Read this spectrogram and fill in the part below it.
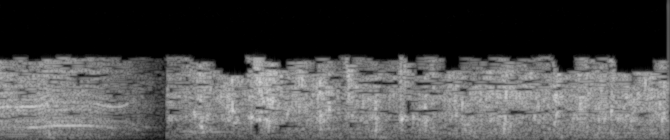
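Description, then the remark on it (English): Steady rush of tap water running, with a brief dip before the flow resumes, splashing and churning as if hands are being rinsed under it. “There's a good reason why doctors and dentists are always washing their hands.”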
